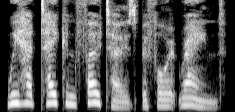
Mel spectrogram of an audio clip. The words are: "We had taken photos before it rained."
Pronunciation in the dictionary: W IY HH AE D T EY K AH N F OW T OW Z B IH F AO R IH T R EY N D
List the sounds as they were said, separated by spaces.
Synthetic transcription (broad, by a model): W IY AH D T EY K AH N F OW T OW Z B IH F AO R IH T R EY N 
